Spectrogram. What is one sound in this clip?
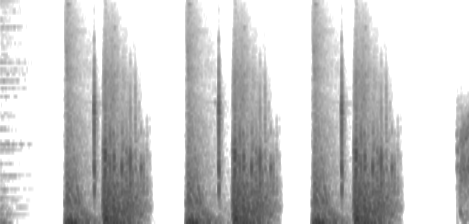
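Bubbles burst with short crackling game sound effects, over and over.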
